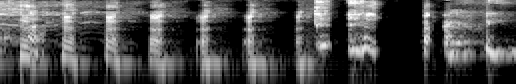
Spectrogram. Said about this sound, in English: I got that dry cough right now. It's ain't doing nothing, man. I hadn't had COVID before, so now like I understand like the whole point of this like non-productive cough and how much it actually fucking sucks.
